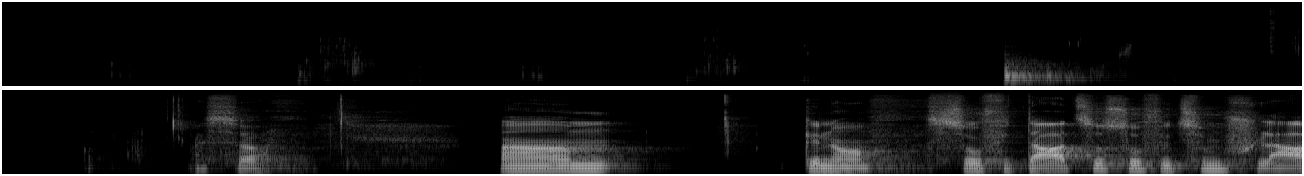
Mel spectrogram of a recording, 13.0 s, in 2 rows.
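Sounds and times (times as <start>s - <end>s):
tea being sipped in slurps and swallows: 1.4s - 4.3s, 5.3s - 8.3s
speech: 7.5s - 8.0s, 9.0s - 9.7s, 10.5s - 12.9s.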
